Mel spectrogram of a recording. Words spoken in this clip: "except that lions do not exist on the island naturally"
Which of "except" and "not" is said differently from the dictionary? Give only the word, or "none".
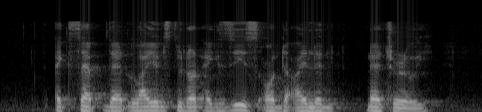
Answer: none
